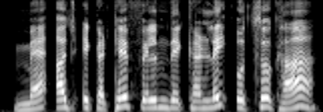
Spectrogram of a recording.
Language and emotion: Punjabi, happy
